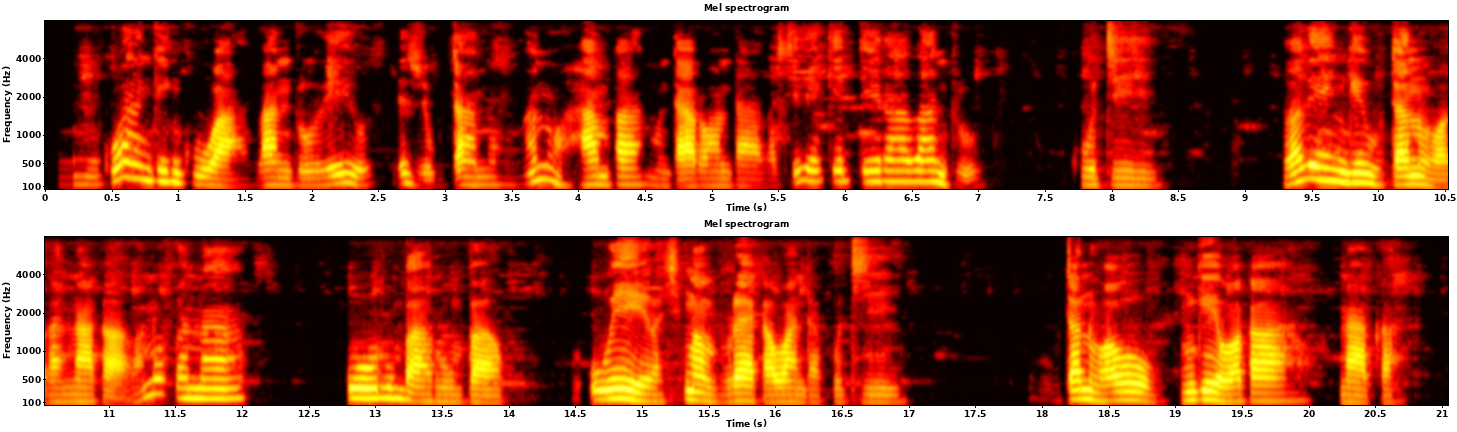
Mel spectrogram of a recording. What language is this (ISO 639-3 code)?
ndc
